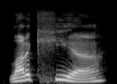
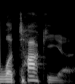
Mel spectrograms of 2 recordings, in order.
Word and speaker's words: Latakia: He's saying Latakia. Oh, yeah, and that's So our friends, a lot of friends from overseas, they and some folks in the States will pronounce it Latakia. That probably is closer to the original way of saying it.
